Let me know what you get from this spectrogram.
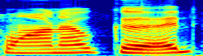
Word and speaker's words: Vantuano: Vantuano, good.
